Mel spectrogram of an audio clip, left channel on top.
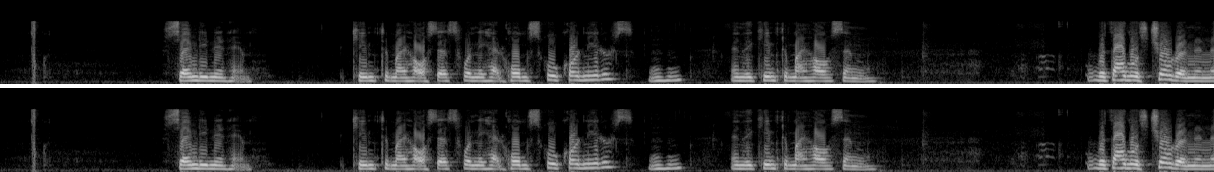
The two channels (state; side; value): identical; both; correlation 1.00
